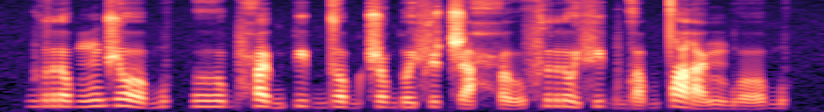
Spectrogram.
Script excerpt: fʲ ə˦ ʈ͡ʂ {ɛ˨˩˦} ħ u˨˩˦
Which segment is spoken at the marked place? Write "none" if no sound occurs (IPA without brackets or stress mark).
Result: ə˨˩˦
